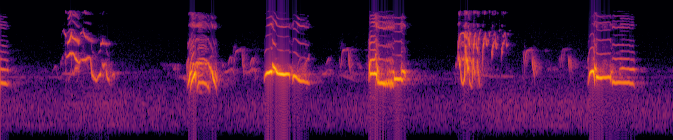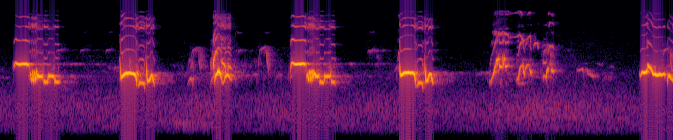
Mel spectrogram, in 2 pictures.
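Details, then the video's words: American robin song: a steady series of short, clear, whistled phrases that rise and fall, each under half a second and given about once every half second, against a quiet, clean background. "American Robin Bird Sound, Bird Song, Bird Call, Bird Calling, Chirps"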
